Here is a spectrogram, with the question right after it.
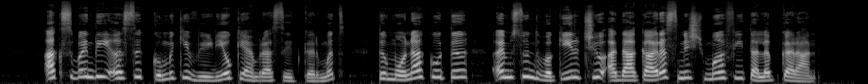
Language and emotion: Kashmiri, neutral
